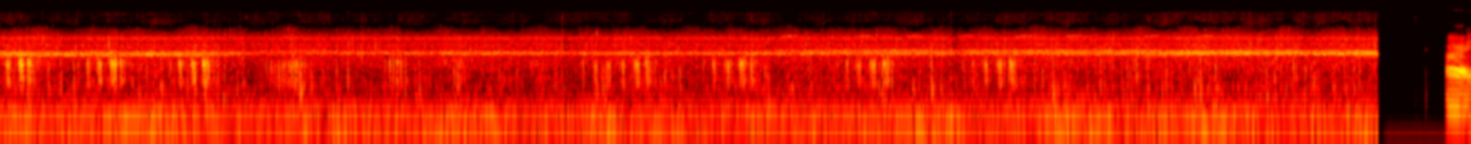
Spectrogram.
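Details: Northern leopard frog, a Michigan spring caller, gives a deep rattling snore ending in chuckling "chuck chuck" notes, with other frogs calling behind.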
